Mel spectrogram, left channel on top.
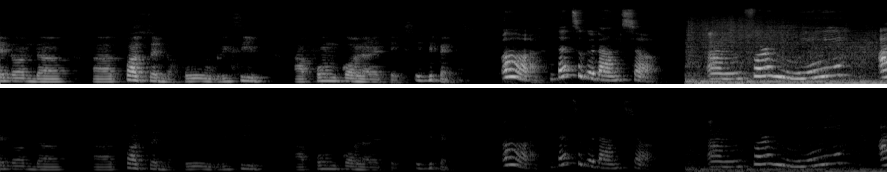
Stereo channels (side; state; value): right; quieter; 20.9 dB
